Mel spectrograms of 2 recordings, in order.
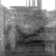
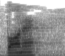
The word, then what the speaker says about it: Bonar: Next week we want to think about Andrew Bonner. Also sometimes his name is a bit of a contention as to how to pronounce it. Sometimes pronounced Andrew Bonar, but it was Andrew Bonner,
